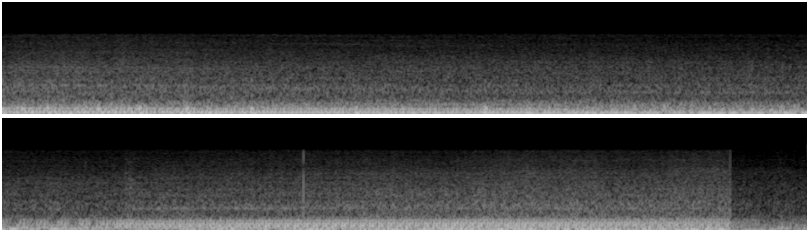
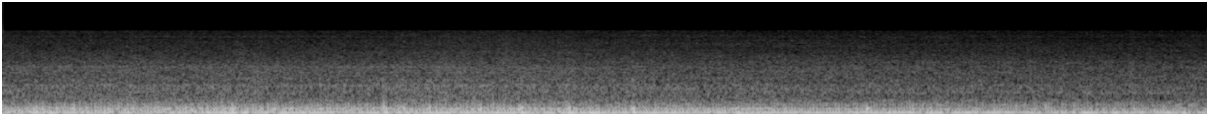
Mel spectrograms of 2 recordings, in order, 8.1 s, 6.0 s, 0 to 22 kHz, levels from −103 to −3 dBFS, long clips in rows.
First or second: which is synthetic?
second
